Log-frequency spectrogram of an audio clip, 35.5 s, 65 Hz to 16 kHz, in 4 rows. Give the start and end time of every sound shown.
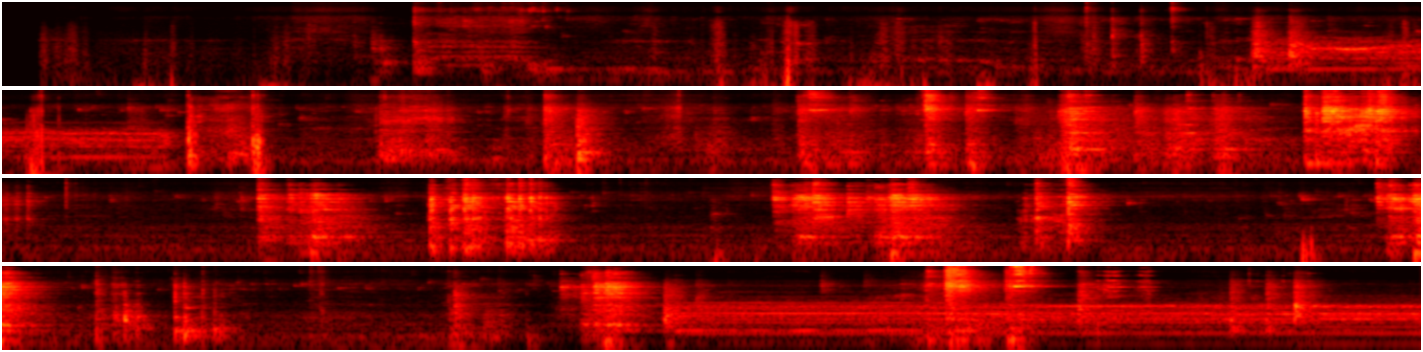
2.6s-35.5s: running water
7.2s-10.7s: coffee machine
11.2s-18.2s: cutlery and dishes
19.2s-21.4s: cutlery and dishes
22.4s-24.8s: cutlery and dishes
25.8s-28.2s: cutlery and dishes
29.9s-31.1s: cutlery and dishes
30.7s-35.5s: coffee machine

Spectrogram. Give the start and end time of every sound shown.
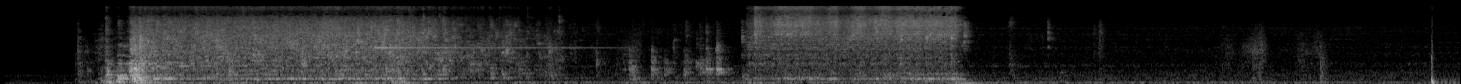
1.2s-5.7s: toilet flushing
3.8s-5.6s: phone ringing
7.4s-10.0s: running water

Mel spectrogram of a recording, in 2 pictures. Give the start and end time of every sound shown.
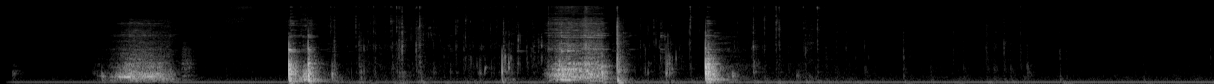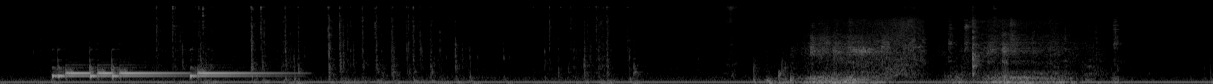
1.0s-1.8s: cutlery and dishes
2.8s-3.4s: cutlery and dishes
3.3s-9.4s: keyboard typing
5.4s-6.3s: cutlery and dishes
7.0s-7.5s: cutlery and dishes
9.5s-10.8s: keyboard typing
12.6s-15.0s: phone ringing
13.8s-18.8s: keyboard typing

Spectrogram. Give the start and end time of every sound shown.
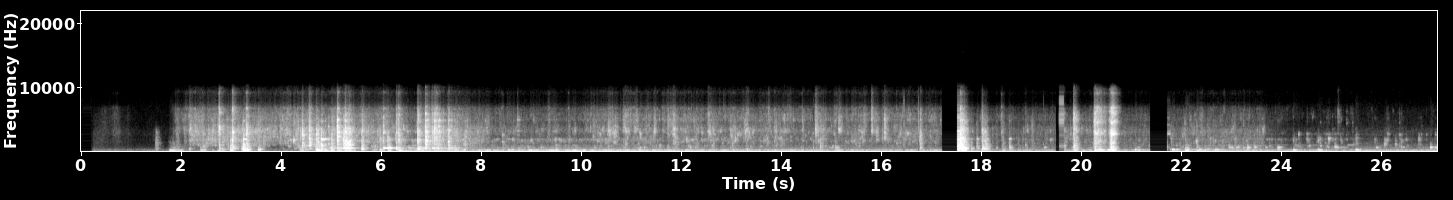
1.3s-26.2s: running water
2.7s-8.0s: cutlery and dishes
17.1s-21.3s: cutlery and dishes

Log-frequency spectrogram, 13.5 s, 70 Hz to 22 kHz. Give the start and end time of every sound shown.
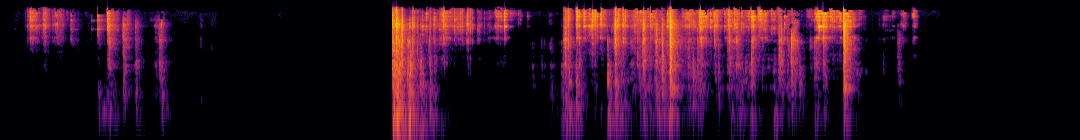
0.3s-2.1s: keys
4.9s-5.6s: door
4.9s-10.8s: keys

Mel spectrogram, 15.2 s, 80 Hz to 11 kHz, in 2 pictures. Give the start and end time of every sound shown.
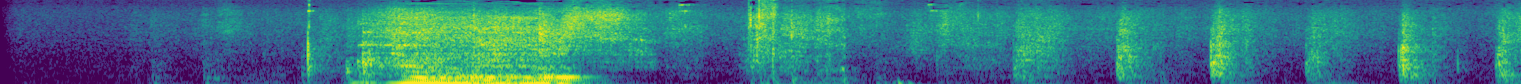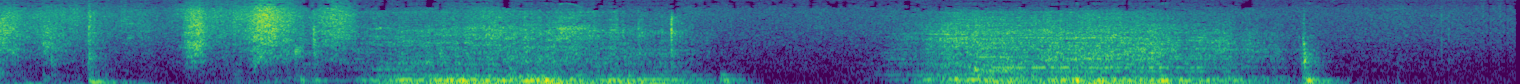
4.9s-8.5s: footsteps
9.3s-11.9s: wardrobe or drawer
12.2s-14.4s: wardrobe or drawer

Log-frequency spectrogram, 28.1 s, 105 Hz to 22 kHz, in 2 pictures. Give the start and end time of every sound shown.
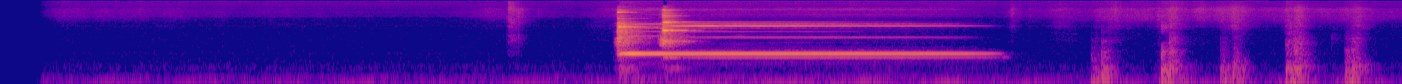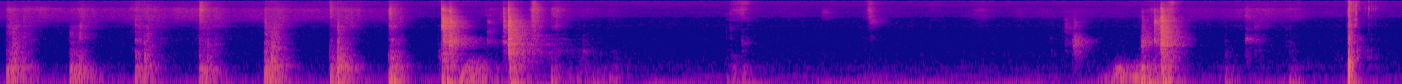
6.1s-10.2s: bell ringing
10.8s-18.2s: footsteps
18.4s-19.7s: door
25.2s-25.9s: door

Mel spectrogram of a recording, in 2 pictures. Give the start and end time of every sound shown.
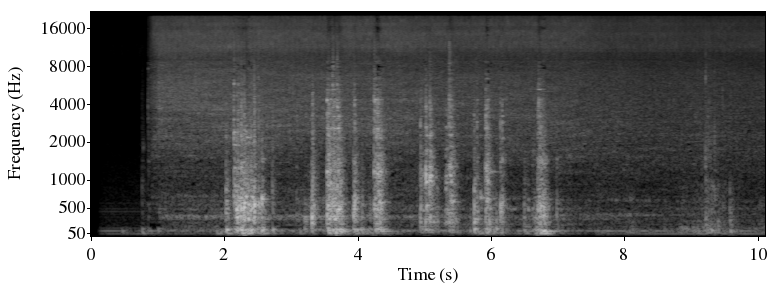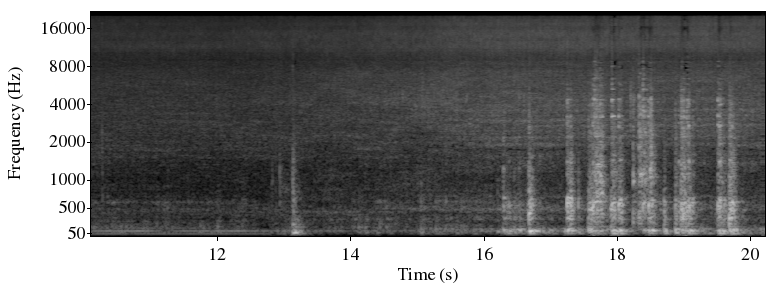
0.7s-20.2s: running water
1.9s-7.3s: cutlery and dishes
9.2s-16.6s: wardrobe or drawer
16.4s-20.2s: cutlery and dishes

